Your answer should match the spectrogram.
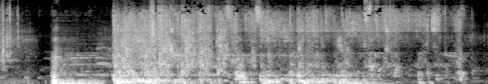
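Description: Film soundtrack: a rifle volley from a line of infantry, starting suddenly about a second in and followed by a few seconds of crackling gunfire and battle noise with music, fading out near the end.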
